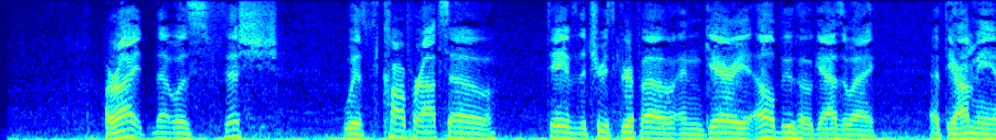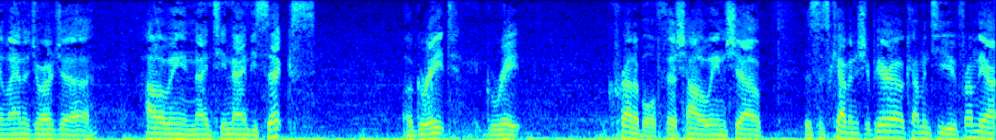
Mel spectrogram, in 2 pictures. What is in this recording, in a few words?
radio banter; Bonnaroo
